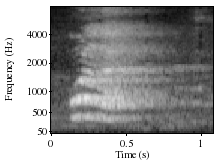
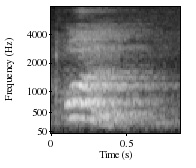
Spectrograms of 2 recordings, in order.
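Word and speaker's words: قُلْ: huruf lam yang sukun maka membacanya tidak boleh mantul ya tidak boleh mantul itu gimana bukan betul ya mantul itu kul Nah Tapi harus dibaca dengan bacaan yang bulat Qul Qul bukan Qul Ya qu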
